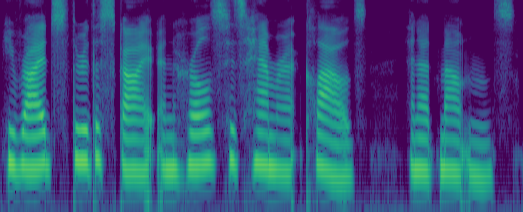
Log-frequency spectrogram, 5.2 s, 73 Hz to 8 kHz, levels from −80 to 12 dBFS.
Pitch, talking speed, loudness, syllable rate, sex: 195 Hz, 160 wpm, -18 LUFS, 3.6 syllables/s, female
